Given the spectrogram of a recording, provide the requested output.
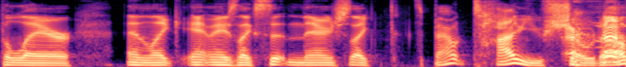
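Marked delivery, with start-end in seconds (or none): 2.7-4.2 cheeky, sassy, raised and pitched up. Quoting Aunt May from the movie's lair scene: sassy Aunt May voice. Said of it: "She's so sassy".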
